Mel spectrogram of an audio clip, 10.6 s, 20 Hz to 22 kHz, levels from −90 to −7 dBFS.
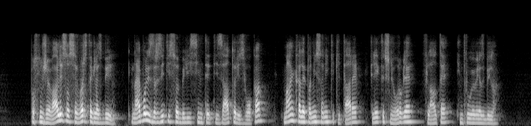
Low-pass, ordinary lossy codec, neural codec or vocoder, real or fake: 7.2 kHz; none; autoencoder, 48 kHz, 32 numbers a frame, DAC-VAE, trained on Japanese speech; fake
